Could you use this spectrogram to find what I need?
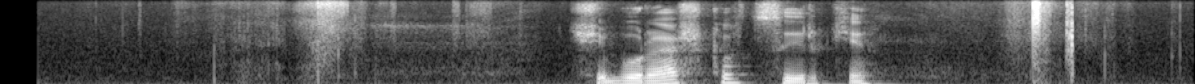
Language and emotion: Russian, neutral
